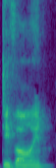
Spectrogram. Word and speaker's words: Divine: he's let us know it is pronounced like the word divine so it is Andy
